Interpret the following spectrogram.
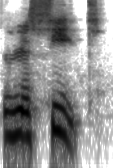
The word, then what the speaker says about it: receipt: receipt not receipt okay the p is not pronounced in this word it's receipt and then coupon was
